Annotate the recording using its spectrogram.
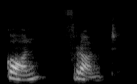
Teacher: Two syllable word. Stresses on the second syllable. Confront. U sound with O letters.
